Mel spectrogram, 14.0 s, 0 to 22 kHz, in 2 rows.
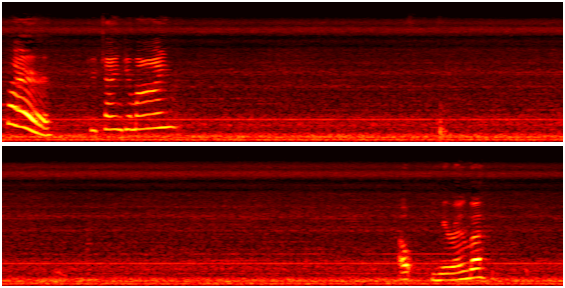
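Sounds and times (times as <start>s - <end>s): constant whine: 0.0s - 14.0s.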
